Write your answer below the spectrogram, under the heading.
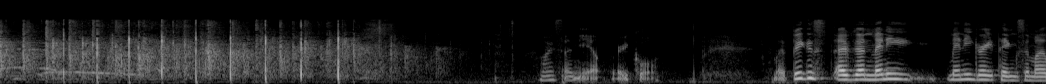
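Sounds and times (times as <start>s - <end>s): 
audience applause: 0.0s - 4.7s
speech: 5.4s - 6.7s, 7.7s - 10.4s.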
